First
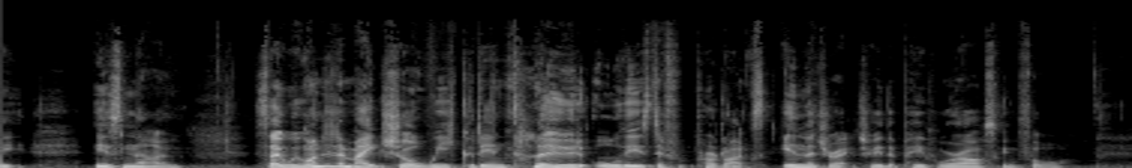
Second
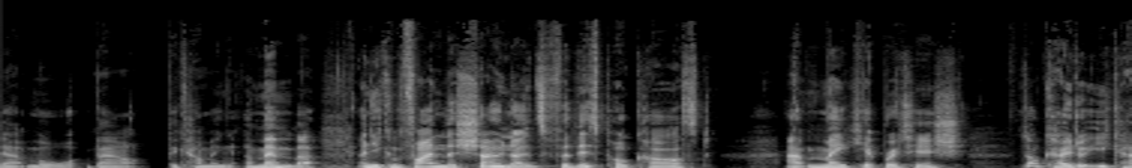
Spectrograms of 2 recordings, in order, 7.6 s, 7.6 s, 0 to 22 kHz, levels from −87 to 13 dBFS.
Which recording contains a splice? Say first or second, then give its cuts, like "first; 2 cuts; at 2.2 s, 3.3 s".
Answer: second; 1 cut; at 1.0 s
